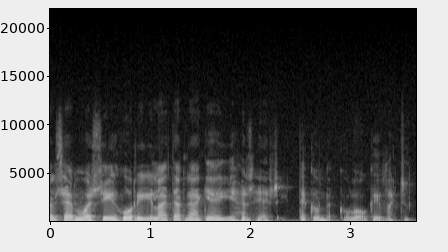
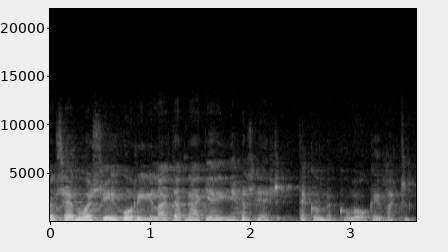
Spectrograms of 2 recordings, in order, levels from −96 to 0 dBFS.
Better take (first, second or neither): first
